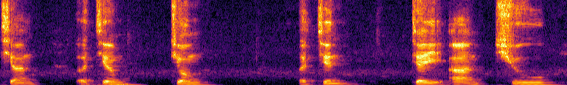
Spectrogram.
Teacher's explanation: And then we have the palatal form of the T sound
